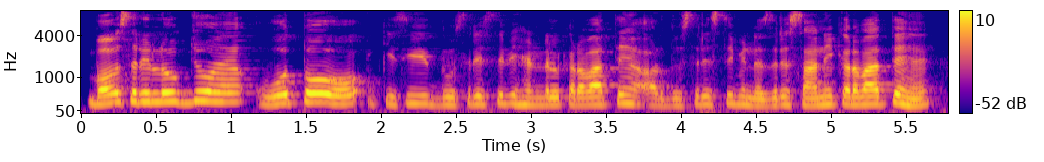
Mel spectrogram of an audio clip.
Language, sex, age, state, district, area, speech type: Urdu, male, 30-45, Bihar, Darbhanga, rural, spontaneous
